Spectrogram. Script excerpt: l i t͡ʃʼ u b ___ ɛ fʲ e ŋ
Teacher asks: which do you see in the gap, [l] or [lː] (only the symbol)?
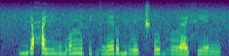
lː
